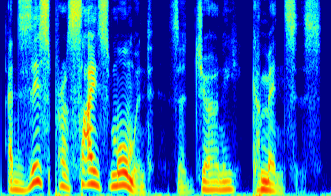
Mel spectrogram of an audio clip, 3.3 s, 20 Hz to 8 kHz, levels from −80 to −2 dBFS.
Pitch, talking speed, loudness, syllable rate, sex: 135 Hz, 125 wpm, -20 LUFS, 4.6 syllables/s, male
